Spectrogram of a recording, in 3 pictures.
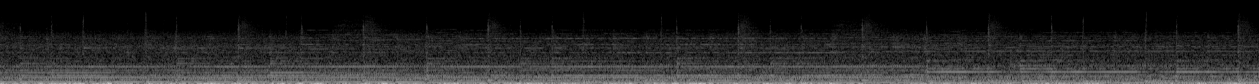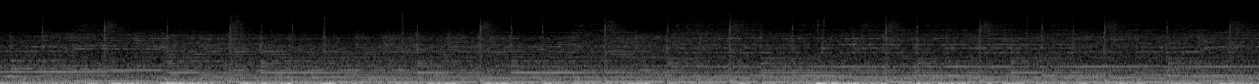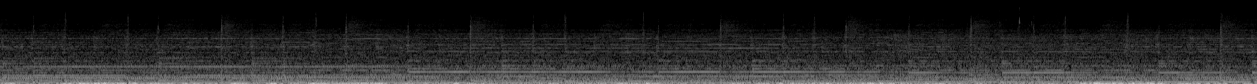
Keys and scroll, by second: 14.9 space, 20.7 ctrl+z, 35.3 ctrl+z.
